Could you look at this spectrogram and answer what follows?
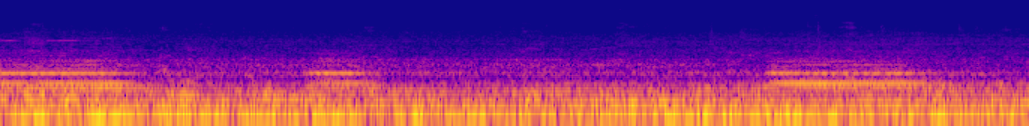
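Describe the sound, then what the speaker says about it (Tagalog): A train rumbles steadily nearby on Thanksgiving Day, with long horn blasts sounding twice, low and sustained over continuous rail noise. "Naririnig nyo yung tunog ng tren."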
